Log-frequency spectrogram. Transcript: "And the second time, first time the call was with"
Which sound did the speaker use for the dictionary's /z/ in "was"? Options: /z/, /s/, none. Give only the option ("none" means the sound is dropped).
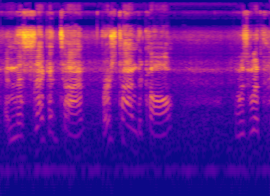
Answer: /z/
